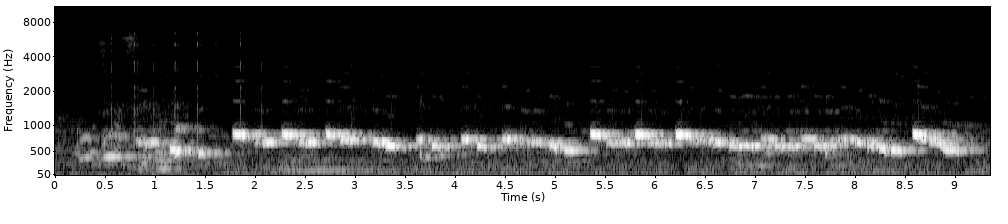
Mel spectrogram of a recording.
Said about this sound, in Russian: Вот такая кукушечка.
